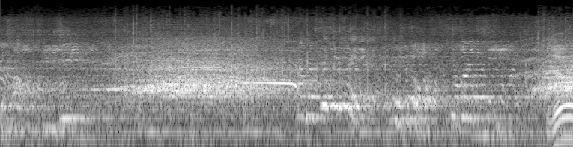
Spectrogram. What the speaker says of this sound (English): getting a warm reaction from the crowd as well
